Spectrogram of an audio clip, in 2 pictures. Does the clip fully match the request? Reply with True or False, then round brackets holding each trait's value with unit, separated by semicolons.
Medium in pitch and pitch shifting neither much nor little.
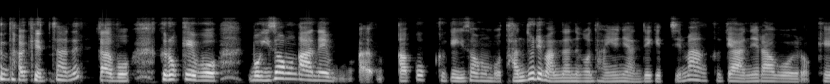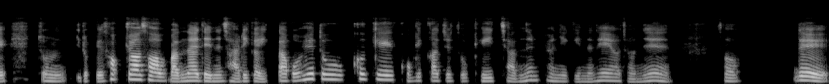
True (165 Hz; 4.8 semitones)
